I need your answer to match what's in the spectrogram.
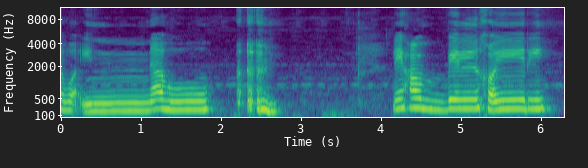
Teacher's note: ہا کو وسط حلق سے ادا کیا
